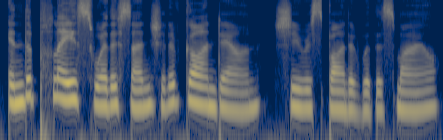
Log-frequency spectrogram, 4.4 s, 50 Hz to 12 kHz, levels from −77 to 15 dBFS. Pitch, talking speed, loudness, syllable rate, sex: 190 Hz, 205 wpm, -19 LUFS, 4.8 syllables/s, female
